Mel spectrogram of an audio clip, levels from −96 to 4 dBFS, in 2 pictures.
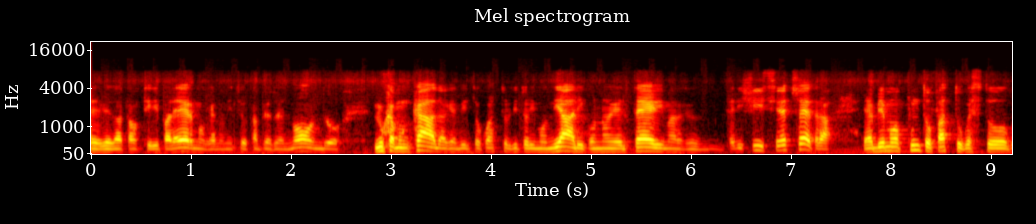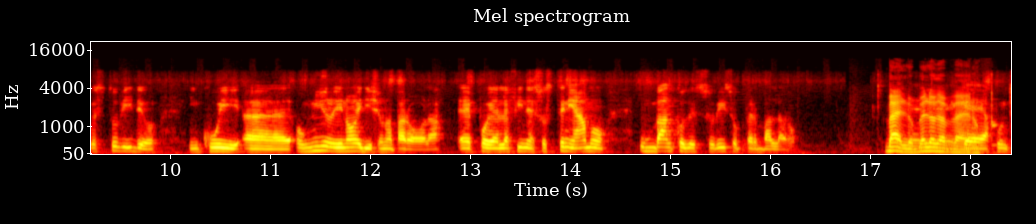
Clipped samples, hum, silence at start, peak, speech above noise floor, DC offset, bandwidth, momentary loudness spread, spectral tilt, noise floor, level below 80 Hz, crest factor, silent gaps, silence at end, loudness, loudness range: under 0.1%; none; 0 s; -2 dBFS; 40 dB; under 0.1%; 9.8 kHz; 16 LU; -6.5 dB/octave; -64 dBFS; -64 dBFS; 22 dB; none; 0 s; -24 LUFS; 5 LU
